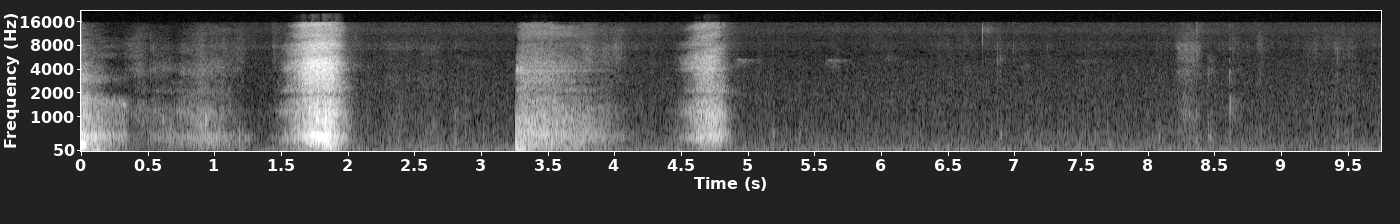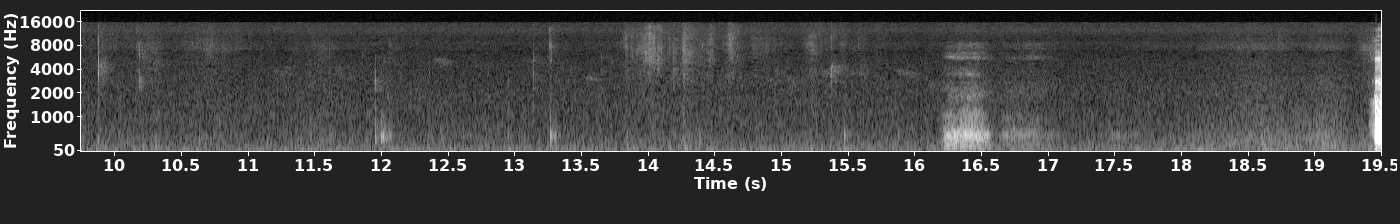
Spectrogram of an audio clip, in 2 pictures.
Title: Big induced allergy sneezes and blows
